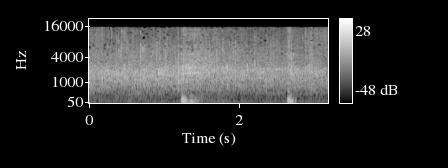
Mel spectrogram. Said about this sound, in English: And uh, let's give these two a round of applause as thank you for being here.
